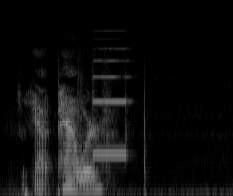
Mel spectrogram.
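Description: A computer gives a short, high electronic beep.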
